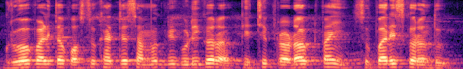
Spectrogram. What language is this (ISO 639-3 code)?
ori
